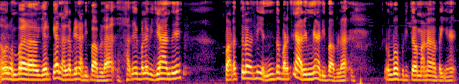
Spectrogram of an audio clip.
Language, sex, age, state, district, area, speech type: Tamil, female, 60+, Tamil Nadu, Thanjavur, rural, spontaneous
